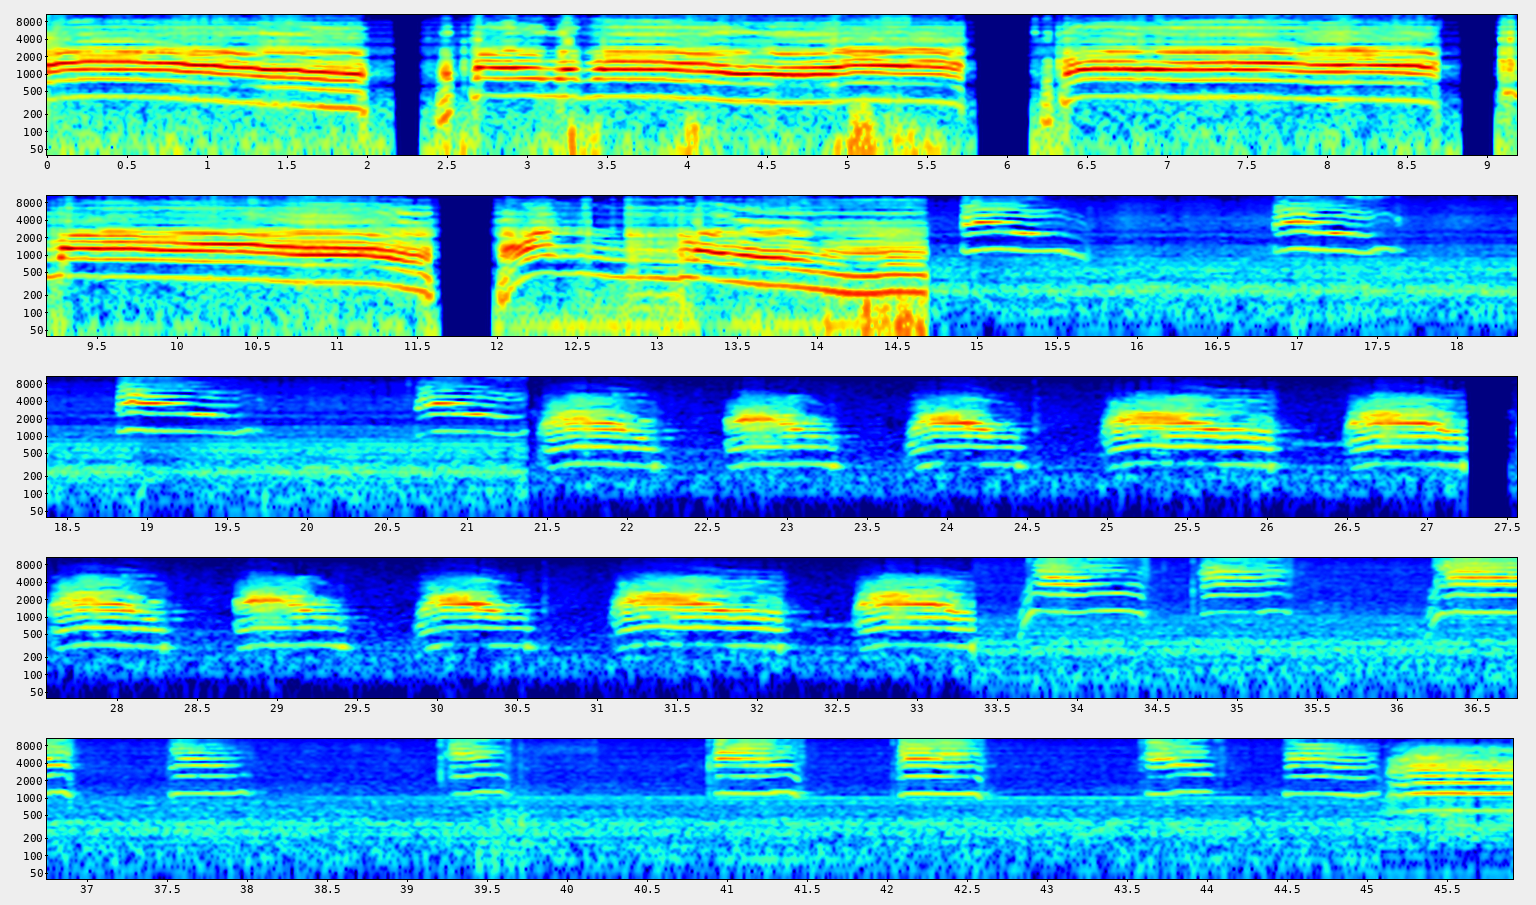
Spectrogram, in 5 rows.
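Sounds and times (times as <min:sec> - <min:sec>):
cat meowing: 0:12.0 - 0:14.0, 0:20.7 - 0:35.4, 0:36.2 - 0:38.1, 0:39.2 - 0:39.7, 0:40.9 - 0:42.7, 0:43.6 - 0:45.9.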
